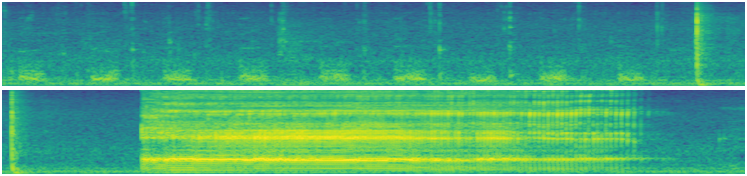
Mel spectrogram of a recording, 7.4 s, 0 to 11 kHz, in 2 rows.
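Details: Deliberate burp in a challenge comparing burps after 5, 10 or 20 air-swallowing pumps: short rhythmic throat pulses and two clicks, then one long, loud belch of about two and a half seconds.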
